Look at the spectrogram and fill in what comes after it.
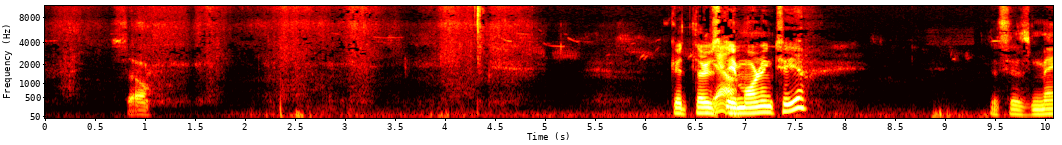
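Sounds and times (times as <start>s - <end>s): distant bird chirps: 0.0s - 10.0s.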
